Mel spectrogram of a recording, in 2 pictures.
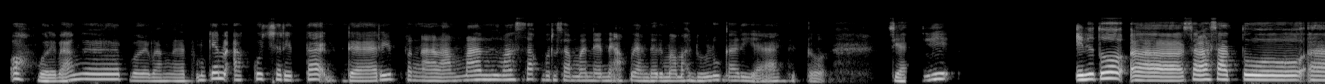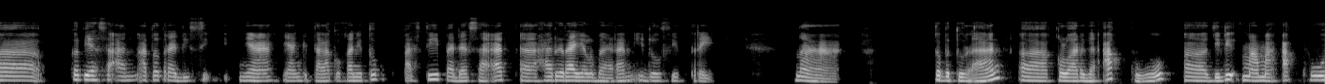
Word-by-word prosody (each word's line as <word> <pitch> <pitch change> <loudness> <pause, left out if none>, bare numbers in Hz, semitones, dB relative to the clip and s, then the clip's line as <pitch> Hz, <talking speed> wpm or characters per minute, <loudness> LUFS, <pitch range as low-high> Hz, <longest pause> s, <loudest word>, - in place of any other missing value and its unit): Oh, 255 - 0
boleh 150 -1 +1
banget 240 +4 +1
boleh 165 -1 -2
banget, 160 0 -3
mungkin 275 +7 +1 0.2
aku 210 +4 -5
cerita 205 -1 -2 0.4
dari 170 +4 0 0.2
pengalaman 185 +2 -2 0.2
masak 220 +2 -2
bersama 195 -3 -6
nenek 175 0 -4
aku 170 - -16
yang 165 - -3
dari 170 0 -1
mama 170 +1 -3
dulu 175 +4 -1
kali 180 -1 -4
ya, - - -6 0.2
gitu. - - -14 0.8
Jadi 165 +4 -3 1.5
ini 220 +3 +9
tuh, 275 0 +8
eee, 185 -2 +5
salah 225 +2 +4
satu, 225 -1 +5 0.5
eee, 195 -2 +1 0.3
kebiasaan 210 -3 0
atau 200 -1 -3
tradisinya 175 -1 -3
yang 170 0 -4
kita 165 -1 -5
lakukan 170 +1 -2
itu 175 +7 -3 0.3
pasti 230 0 -1
pada 170 -6 -2
saat, 185 +5 0
eee, 170 -2 -1
hari 185 +2 -1
raya 175 -1 +5
Lebaran 165 +3 -3
Idul 170 -3 -4
Fitri. 160 -3 -8 0.8
Nah, 145 -8 0 1.0
kebetulan, 175 - +2 0.2
eee, 175 -3 +1
keluarga 165 -2 +2
aku, 170 - -1
eee, 175 -3 0
jadi 165 +8 +3
mama 170 -2 +2
aku 200 +4 0
180 Hz, 120 wpm, -21 LUFS, 170-205 Hz, 1.5 s, ini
